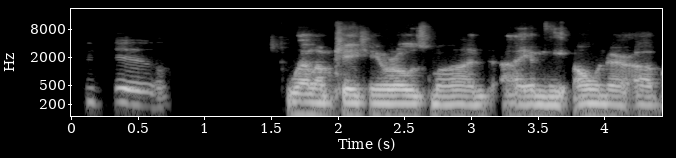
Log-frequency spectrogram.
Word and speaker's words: Rosemond: KK ROSEMOND.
